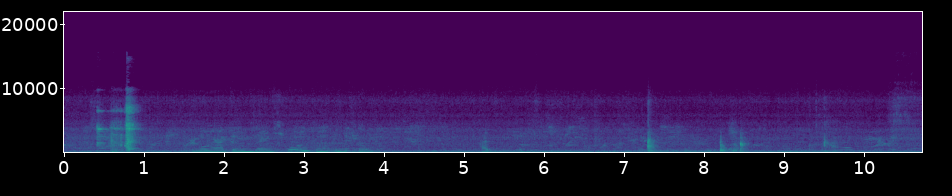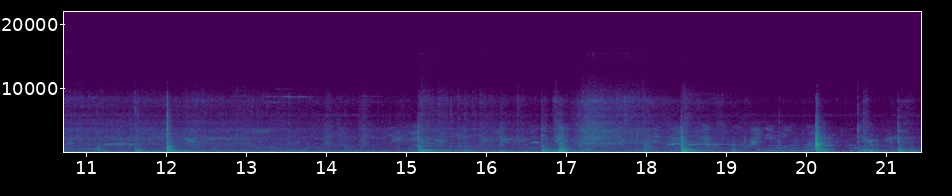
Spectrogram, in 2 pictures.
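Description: Pork and sauce simmer and bubble in a steel wok.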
